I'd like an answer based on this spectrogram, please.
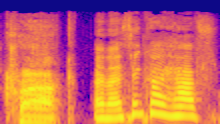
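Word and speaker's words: craic: sleeve but it's the obvious one it's crack crack and that means what does that mean a good spirit a good feeling great amusement and how do you spell entertainment is c-o-a-i-c crack it's pronounced crack and i think i have already said in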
